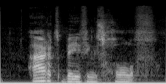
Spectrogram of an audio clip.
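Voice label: "aardbevingsgolf", Dutch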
